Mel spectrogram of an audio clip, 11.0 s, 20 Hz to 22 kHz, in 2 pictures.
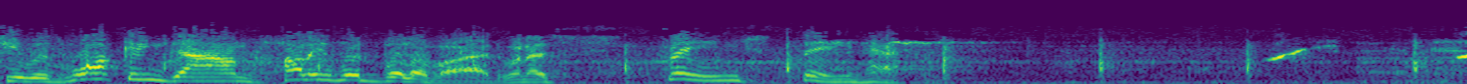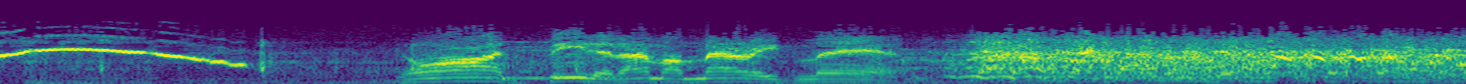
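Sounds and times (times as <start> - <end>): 
speech: 0.0 - 3.6, 7.0 - 10.0
person whistling for a dog: 4.7 - 6.5
laughter: 8.8 - 10.9.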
